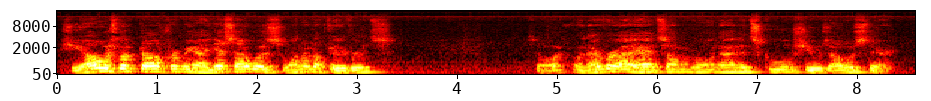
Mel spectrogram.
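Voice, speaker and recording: A man with an American accent, fairly high in pitch, at a moderate pace with fairly even intonation, long and frequent pauses, and audible room echo. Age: 80s+. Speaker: grandfather recording a family legacy video. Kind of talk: family oral history interview. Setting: at home on a couch, recorded on video. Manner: halting.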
